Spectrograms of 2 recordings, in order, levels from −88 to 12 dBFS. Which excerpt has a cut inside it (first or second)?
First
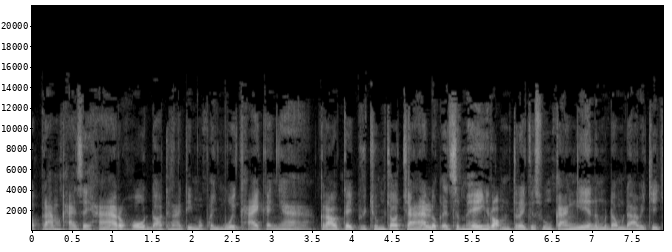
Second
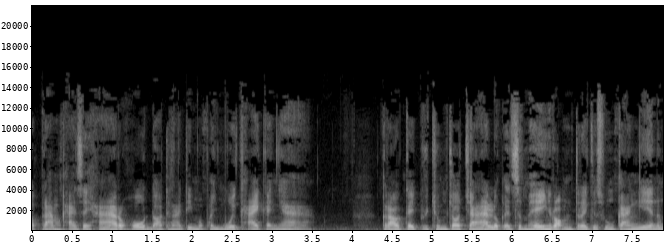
first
